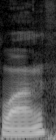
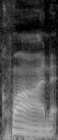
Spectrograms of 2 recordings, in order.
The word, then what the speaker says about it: Quan: My name was actually, it's spelled Quan. So it's actually pronounced Wang, but phonetically in English it's pronounced Quan.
